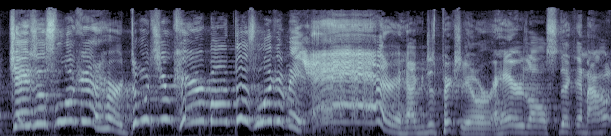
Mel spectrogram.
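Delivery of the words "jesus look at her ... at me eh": high, loud frazzled shriek at Jesus; shrill it out, a busy woman at her wits' end; frantic complaint. Retold or imitated. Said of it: "burst out into the living room and said".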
